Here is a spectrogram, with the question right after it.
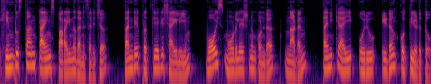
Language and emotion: Malayalam, neutral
